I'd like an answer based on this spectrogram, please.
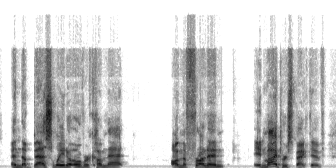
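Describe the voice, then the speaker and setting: High-pitched male speech at a moderate pace. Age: 40s. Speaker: podcast host, former felon in recovery. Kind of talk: casual interview chat.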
